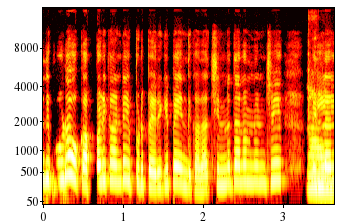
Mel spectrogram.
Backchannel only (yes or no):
yes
